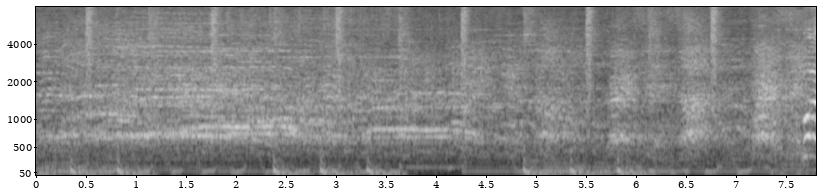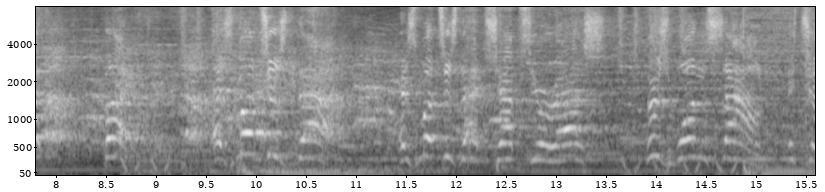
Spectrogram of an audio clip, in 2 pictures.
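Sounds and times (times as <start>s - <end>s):
wrestling crowd chanting at Grayson Waller: 0.0s - 14.4s
speech: 11.5s - 15.5s.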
